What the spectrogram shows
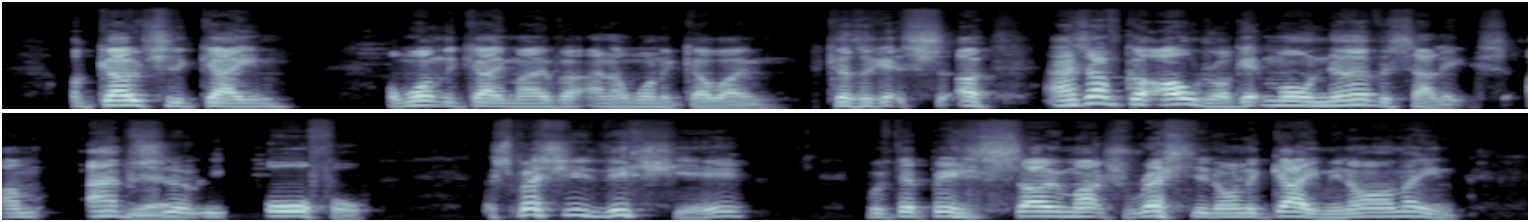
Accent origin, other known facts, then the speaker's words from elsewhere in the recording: London, United Kingdom; I was born and raised in Tottenham, Alex. You know, I went to school right behind the Tottenham ground.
